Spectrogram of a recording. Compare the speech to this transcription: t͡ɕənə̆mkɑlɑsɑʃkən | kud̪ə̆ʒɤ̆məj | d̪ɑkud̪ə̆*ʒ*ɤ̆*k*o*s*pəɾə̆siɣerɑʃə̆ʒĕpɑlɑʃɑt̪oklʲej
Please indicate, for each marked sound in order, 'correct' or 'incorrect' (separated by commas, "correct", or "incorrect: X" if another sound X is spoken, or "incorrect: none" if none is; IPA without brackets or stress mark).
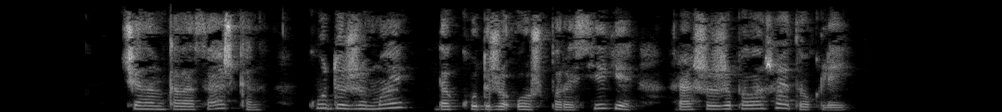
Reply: correct, incorrect: ʔ, incorrect: ʃ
